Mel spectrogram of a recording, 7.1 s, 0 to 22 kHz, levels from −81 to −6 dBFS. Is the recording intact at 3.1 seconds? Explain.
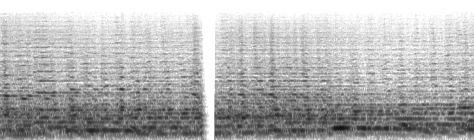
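No. From 3.03 to 3.24 s the music stalls into a fading buzz and 60 ms of silence, then resumes where it stopped: a call audio freeze, likely from delayed packets emptying the jitter buffer.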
